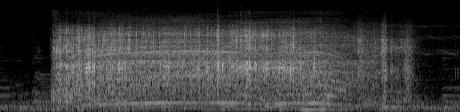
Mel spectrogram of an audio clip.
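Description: A blender whizzes veggie pesto thinned with milk, a loud burst of motor roar starting suddenly, holding for about three seconds, then winding down with a small rattle at the end.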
